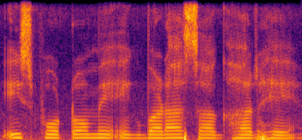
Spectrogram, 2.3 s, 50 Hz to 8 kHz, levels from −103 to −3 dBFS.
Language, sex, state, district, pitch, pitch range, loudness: Hindi, female, West Bengal, Alipurduar, 195 Hz, 185-200 Hz, -19 LUFS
